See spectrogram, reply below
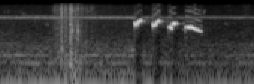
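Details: Female cage bird singing in the morning to call males into singing more: a brief wing flutter, then four quick, bright, down-slurred chirps in a tight run, over a steady high electronic whine.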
